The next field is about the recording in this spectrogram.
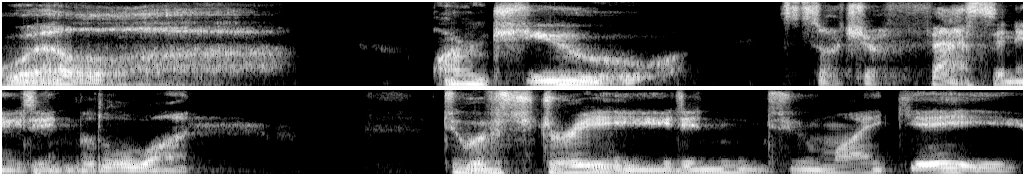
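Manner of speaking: deepest possible, low, rumbling giant's voice. A game master voices an unseen presence in a cave, deep rumbling voice. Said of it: "And the voice says".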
